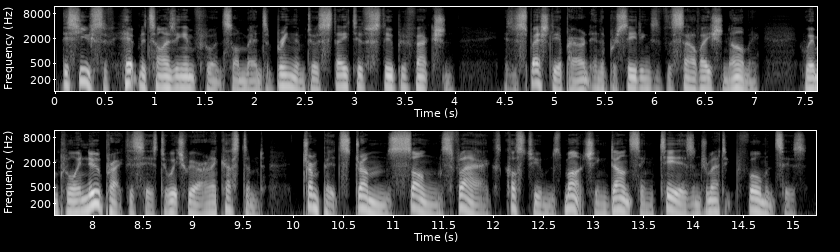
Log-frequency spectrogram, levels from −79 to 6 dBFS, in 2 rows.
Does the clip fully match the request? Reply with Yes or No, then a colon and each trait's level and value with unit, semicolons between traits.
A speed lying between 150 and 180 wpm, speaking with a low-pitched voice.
Yes: average, 175 wpm; low, 110 Hz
